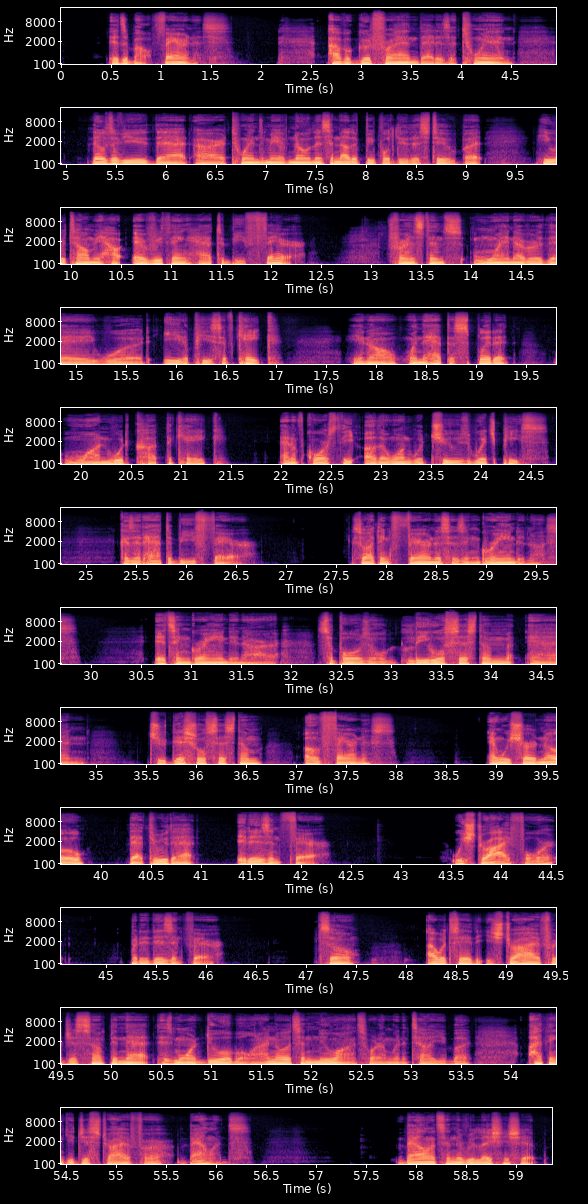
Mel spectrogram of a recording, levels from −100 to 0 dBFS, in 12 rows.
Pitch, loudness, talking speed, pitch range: 95 Hz, -17 LUFS, 155 wpm, 90-105 Hz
